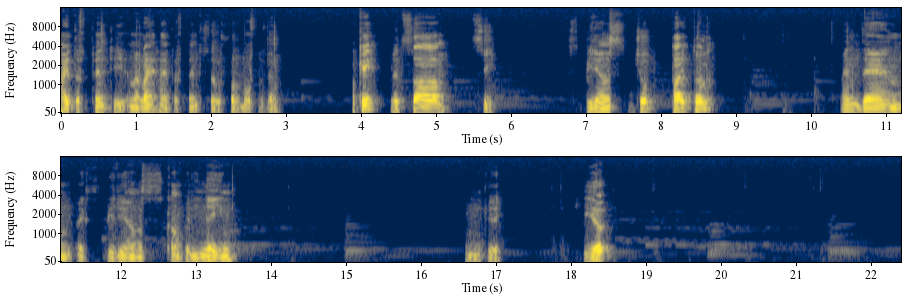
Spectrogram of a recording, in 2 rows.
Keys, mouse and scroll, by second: 4.9 double click, 5.0 scroll down 1, 5.4-6.2 scroll up 4, 9.6 alt+shift+Down, 10.5-11.6 scroll up 3, 14.4 ctrl+c, 14.6 typing, 14.8 ctrl+c, 14.8-15.2 scroll down 2, 16.6 scroll down 1, 18.8 shift+End, 20.0-20.6 typing, 20.2 Return, 22.0-22.4 typing.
